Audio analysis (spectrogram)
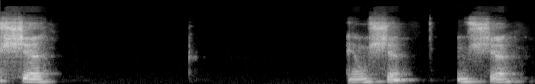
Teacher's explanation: Não é sã, tem frequências muito mais agudas. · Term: ruído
